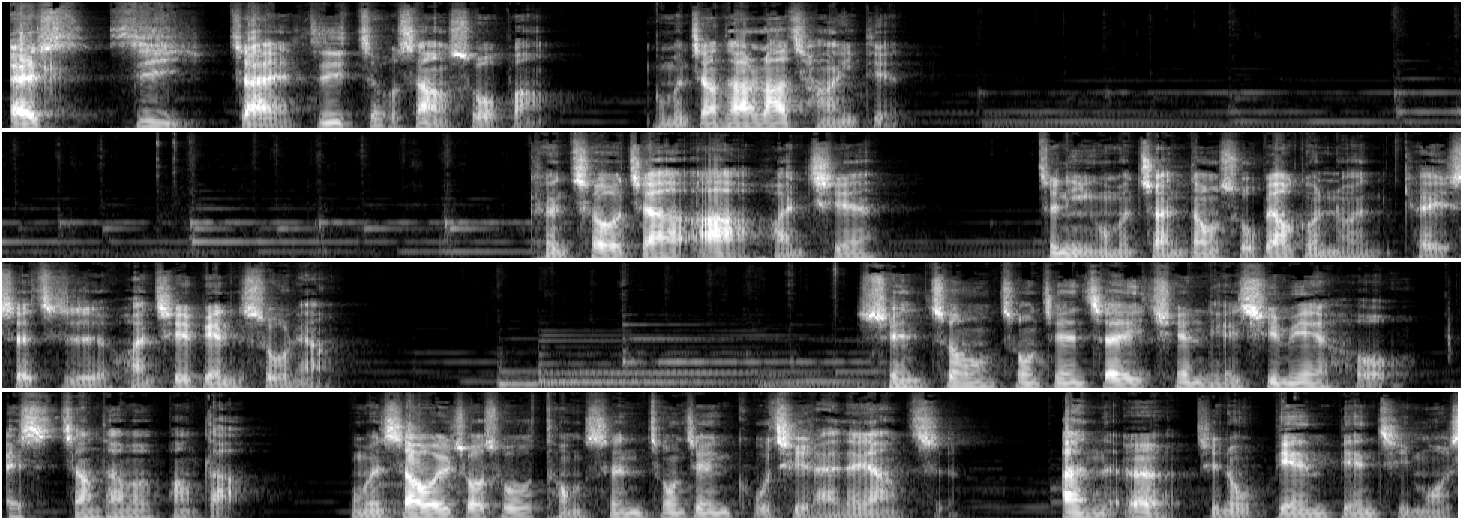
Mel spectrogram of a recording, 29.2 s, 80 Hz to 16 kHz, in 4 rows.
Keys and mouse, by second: 8.1 click, 10.6 ctrl+r, 18.6 right click, 26.5 click.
